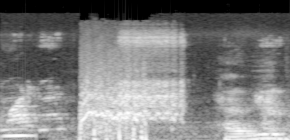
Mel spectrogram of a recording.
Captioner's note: record scratch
